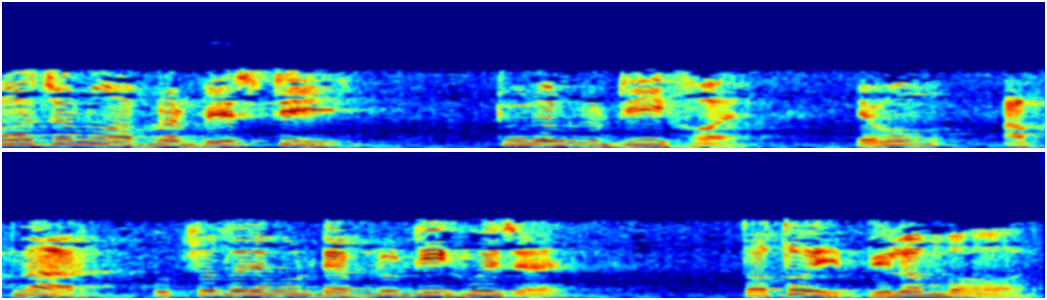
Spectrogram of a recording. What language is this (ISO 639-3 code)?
ben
